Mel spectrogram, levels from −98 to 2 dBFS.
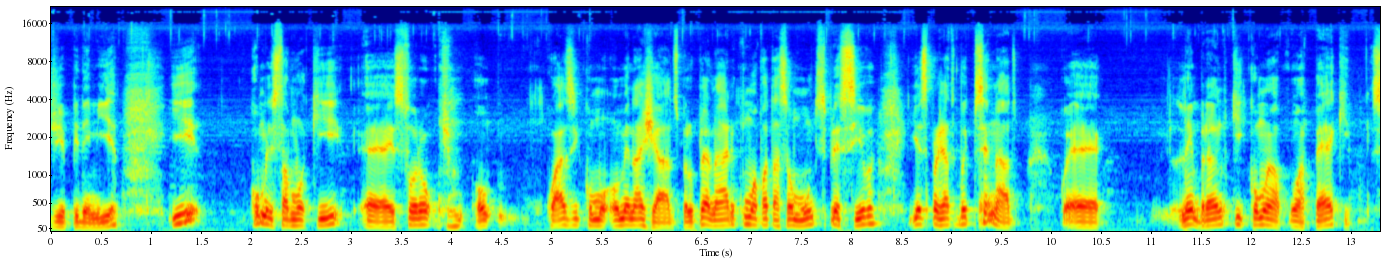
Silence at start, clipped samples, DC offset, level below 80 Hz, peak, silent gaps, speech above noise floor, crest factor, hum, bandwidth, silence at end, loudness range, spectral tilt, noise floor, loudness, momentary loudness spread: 0 s; under 0.1%; under 0.1%; -48 dBFS; 0 dBFS; none; 33 dB; 14 dB; none; over 20 kHz; 0 s; 2 LU; -5.5 dB/octave; -47 dBFS; -15 LUFS; 7 LU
